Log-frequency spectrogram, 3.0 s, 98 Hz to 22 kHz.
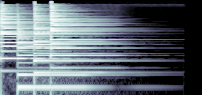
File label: D sharp Major Add 9th; chordshape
